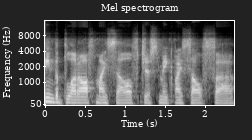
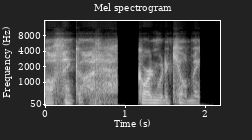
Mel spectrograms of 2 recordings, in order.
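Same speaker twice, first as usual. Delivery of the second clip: quick mutter under the breath, to oneself; 5 dB quieter than usual. Retelling a moment, the speaker acts out muttering under their breath. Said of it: "And under my breath, I go".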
